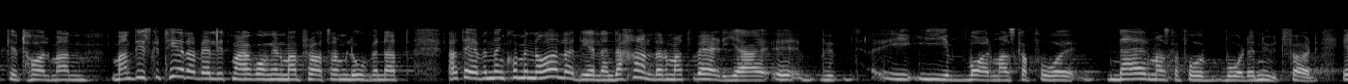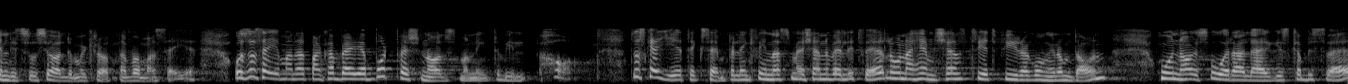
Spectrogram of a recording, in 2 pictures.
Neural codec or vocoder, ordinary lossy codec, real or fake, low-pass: none; MP3, 48 kbps; real; 5.4 kHz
